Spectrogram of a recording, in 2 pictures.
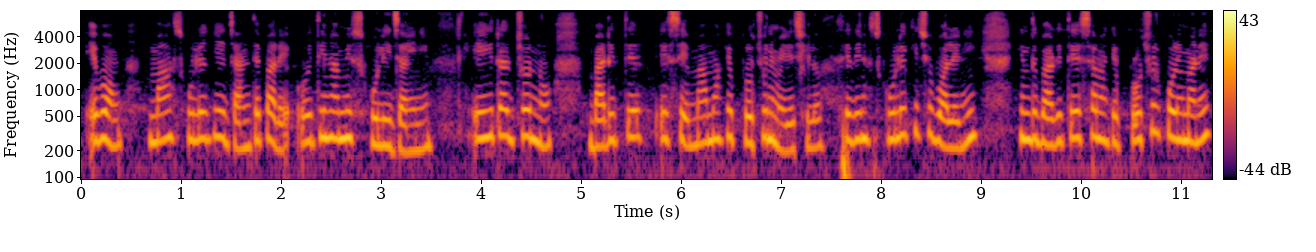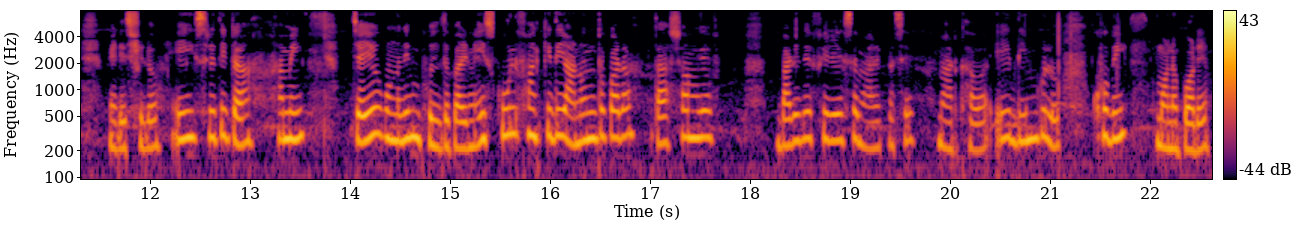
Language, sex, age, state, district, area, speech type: Bengali, female, 30-45, West Bengal, Purba Medinipur, rural, spontaneous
